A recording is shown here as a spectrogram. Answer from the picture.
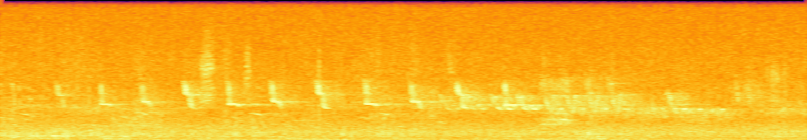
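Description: Faint, quick series of high bird chirps, about three a second, over a steady low outdoor background rumble.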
